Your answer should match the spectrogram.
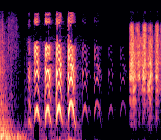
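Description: Sound effects for an animated logo. It opens with a sudden hit and a falling whoosh, then a quick run of cartoon monkey hoots that rise and fall in pitch, about ten a second, and trail off. A rapid, noisy rattle starts near the end.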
